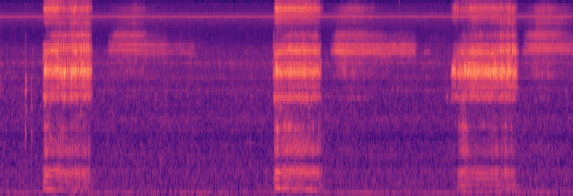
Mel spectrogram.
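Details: Loud puppy snores while sleeping: three harsh, rattling inhalations each lasting about a second, spaced four to five seconds apart, with faint whistly exhales between them.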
